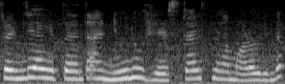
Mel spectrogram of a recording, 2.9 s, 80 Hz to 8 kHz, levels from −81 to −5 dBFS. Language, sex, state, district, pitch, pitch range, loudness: Kannada, female, Karnataka, Belgaum, 285 Hz, 255-295 Hz, -24 LUFS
